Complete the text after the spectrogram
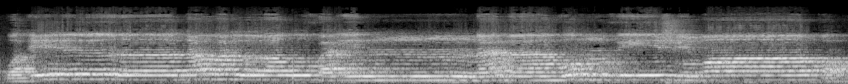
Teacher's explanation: Begitu juga pada kalimat shiqaq ada qaf yang mati karena sukun, maka kita pantulkan atau dibaca qalqalah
